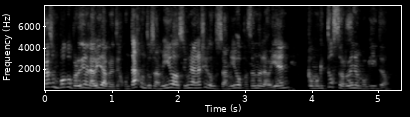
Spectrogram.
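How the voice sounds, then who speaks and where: A woman speaks in a Rioplatense accent. Her intonation is lively. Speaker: podcast co-host. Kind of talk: casual chat.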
